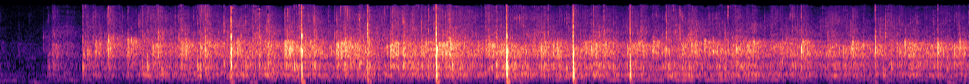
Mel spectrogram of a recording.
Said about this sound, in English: I would like all the women here, including the young woman, everyone here, to give these guys a clap.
